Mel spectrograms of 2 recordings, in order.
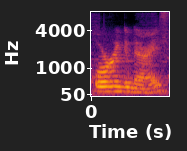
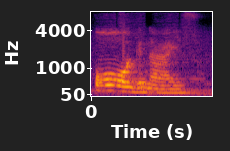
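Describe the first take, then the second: First: The R after the first vowel is pronounced. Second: The R is dropped and the vowel is long. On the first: The speaker calls it wrong. "Bacanya tidak dibaca organize" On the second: The speaker calls it right. "tapi dibaca organize. ... Langsung R-nya ngilang, masuk ke O-nya"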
